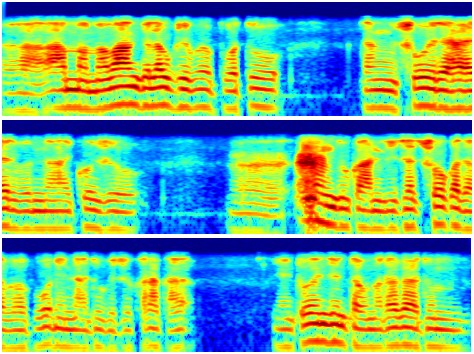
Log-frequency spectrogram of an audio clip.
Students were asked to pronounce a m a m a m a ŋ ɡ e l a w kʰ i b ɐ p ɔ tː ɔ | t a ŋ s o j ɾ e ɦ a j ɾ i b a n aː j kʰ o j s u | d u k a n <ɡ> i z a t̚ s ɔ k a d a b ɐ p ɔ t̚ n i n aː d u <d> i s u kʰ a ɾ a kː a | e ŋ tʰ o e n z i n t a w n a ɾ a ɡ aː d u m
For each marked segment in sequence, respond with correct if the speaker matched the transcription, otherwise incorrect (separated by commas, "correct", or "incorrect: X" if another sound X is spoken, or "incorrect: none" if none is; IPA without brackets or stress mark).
correct, incorrect: ɡ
